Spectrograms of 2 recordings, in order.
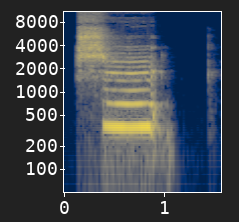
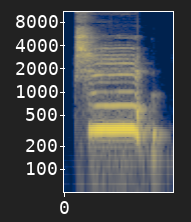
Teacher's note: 吃, you can feel more air come out.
